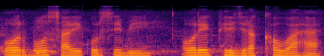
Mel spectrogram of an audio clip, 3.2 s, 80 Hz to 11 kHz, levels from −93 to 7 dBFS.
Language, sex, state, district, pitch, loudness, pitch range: Hindi, male, Uttar Pradesh, Saharanpur, 135 Hz, -18 LUFS, 125-140 Hz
